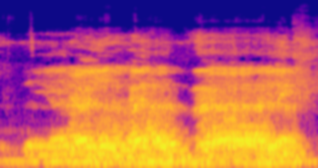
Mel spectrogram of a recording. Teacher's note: Huruf yang pertama ta maksudnya dimasukkan kepada huruf yang kedua dzal. Maka tidak boleh lagi dibaca yalhadzalika, tapi yalhadzalik. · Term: idgham mutajalisain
